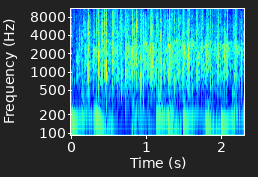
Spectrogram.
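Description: Children and audience at a Yoruba game show clap steadily and densely for a contestant, the applause running over a looping low musical tone.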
